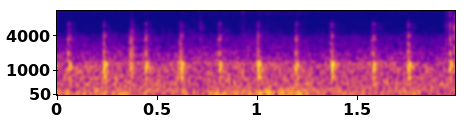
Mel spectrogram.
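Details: Ford Lightning limping off I5 with motor overheating, power reduced to 40%, electrical faults: crisp even ticks about five per second over road rumble; turn signal flashing far too fast, not normal, cause unknown.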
